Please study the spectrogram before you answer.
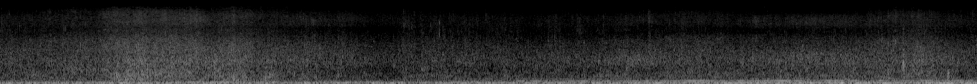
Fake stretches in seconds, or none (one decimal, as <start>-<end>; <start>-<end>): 6.9-8.7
